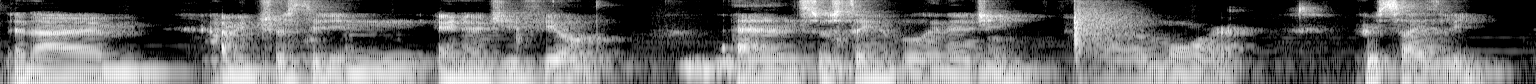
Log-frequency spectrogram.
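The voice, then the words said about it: French accent in English. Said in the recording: “my poor English with my French accent”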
